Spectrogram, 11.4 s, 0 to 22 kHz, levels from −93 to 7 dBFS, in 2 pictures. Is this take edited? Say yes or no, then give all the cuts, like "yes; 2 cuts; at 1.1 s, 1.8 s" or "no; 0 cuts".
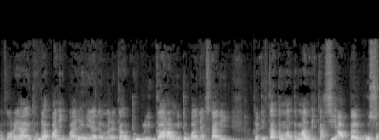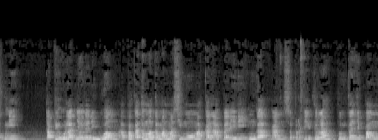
yes; 1 cut; at 3.6 s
